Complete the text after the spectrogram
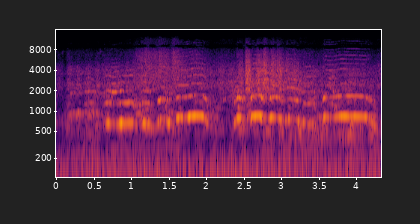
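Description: Dancers' leg rattles shake and rustle in a rhythm.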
